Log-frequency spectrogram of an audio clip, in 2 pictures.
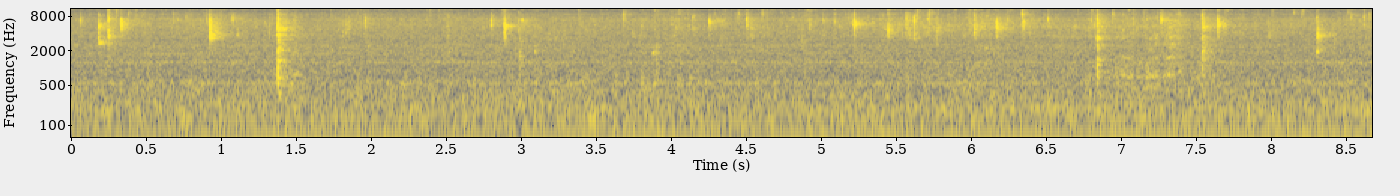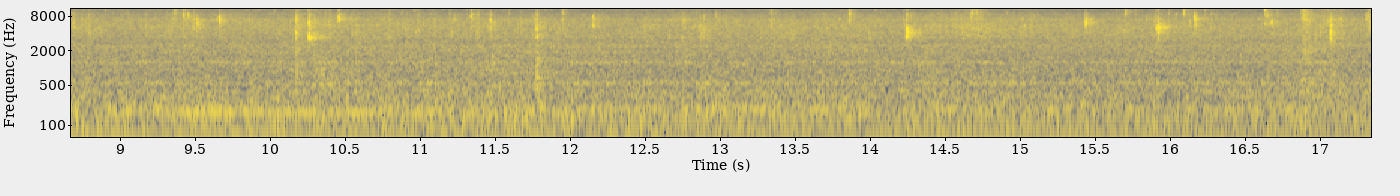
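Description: Rice-batter-coated stuffed bitter gourds shallow-frying in oil in a metal wok on a low flame: a steady gentle sizzle with scattered small pops, and a few clicks of the spatula as the pieces are turned over.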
